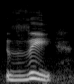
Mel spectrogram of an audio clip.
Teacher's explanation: जबान की नोक नीचे ऊपर के दांतों के मसूड़ों के नीचे लगेंगी ठीक है अब जबान की नोक की पीठ ऊपर मसोड़ा रहे · र के नीचे जब जेर आ जाती है ना तो र को हम बारीक आवाज में पढ़ेंगे जबान की नोक नीचे ऊपर के दांतों के मसूड़ों के नीचे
